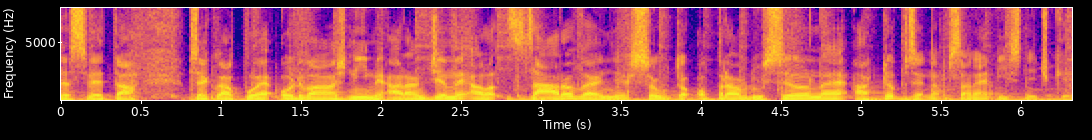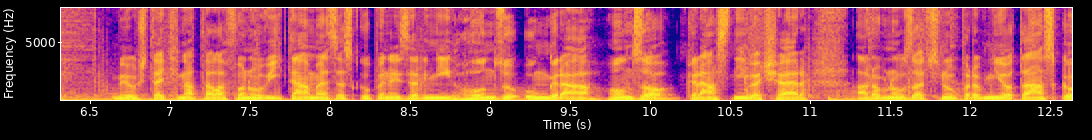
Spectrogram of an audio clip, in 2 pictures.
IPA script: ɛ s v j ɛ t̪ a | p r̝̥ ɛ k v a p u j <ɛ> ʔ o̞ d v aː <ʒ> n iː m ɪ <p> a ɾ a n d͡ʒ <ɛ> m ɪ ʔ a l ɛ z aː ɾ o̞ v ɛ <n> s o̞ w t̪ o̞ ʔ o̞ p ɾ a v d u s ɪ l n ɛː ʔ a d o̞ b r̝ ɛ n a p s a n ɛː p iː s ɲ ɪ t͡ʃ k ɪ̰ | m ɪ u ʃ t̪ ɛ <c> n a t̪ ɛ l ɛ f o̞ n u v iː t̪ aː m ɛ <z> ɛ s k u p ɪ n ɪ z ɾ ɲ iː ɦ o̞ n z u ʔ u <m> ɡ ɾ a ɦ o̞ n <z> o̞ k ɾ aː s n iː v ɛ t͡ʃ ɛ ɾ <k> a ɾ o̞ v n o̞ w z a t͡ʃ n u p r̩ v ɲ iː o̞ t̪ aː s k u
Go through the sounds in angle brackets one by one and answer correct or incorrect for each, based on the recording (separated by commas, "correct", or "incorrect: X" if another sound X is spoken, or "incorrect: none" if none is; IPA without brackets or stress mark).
correct, correct, incorrect: ʔ, correct, incorrect: ɲ, correct, correct, incorrect: ŋ, correct, incorrect: ʔ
